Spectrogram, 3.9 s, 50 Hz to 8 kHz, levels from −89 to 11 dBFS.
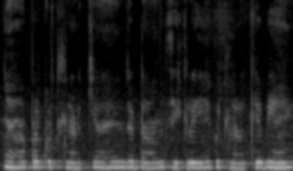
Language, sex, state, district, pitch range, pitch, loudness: Hindi, female, Bihar, Sitamarhi, 235-250 Hz, 245 Hz, -30 LUFS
